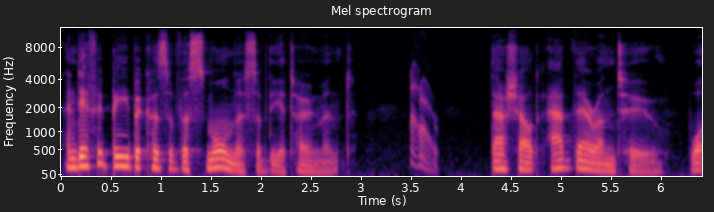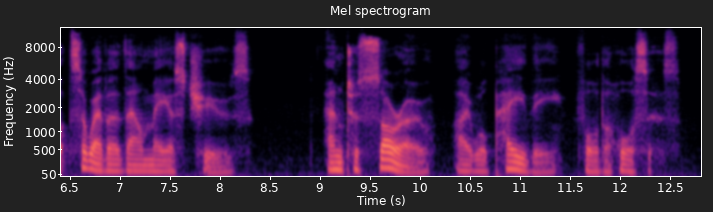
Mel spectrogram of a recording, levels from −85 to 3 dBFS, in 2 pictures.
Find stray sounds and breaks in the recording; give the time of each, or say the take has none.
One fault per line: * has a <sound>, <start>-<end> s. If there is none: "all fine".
* has a chirp, 3.5-3.8 s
